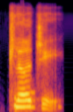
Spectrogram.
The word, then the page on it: clergy: Indian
